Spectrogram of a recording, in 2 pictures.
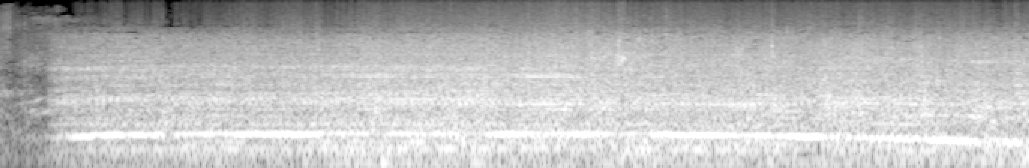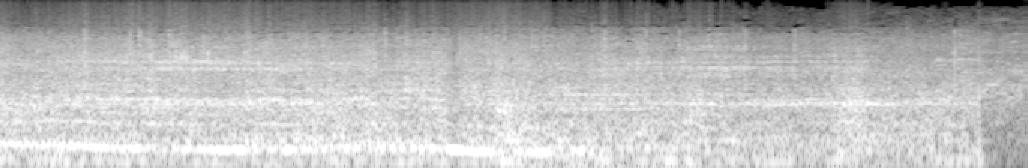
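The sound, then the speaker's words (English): A bus engine drones steadily and loudly for the whole stretch on a ride home from school, its low hum sagging slightly in pitch as the vehicle rolls along, with a constant road rumble underneath. “Going home from school one day on the bus, the subject of the second coming of the Lord comes up.”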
